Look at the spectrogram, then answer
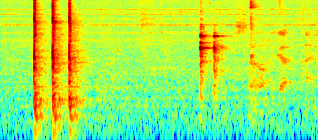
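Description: Metal lid set onto a pot of elderberry syrup on the stove: three quick sharp clanks, then two lighter clinks and softer knocks a couple of seconds later, close by.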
